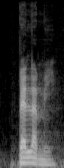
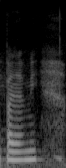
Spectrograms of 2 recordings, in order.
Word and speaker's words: Bellamy: Also ganz am Anfang ist ja, wie spricht man ihn aus, Bell? – Bellamy. – Okay, ah, eh, Bellamy. Okay.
